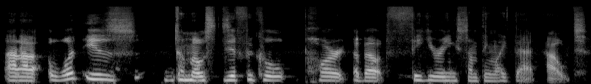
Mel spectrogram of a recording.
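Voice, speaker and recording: A man hosting a casual interview, feeling his way through questions and comments in a halting manner. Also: sits high, dry recording. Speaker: interviewer and host.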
